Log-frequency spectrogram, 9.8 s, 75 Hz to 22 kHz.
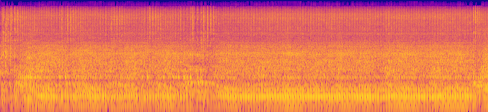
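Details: Honda GX pressure washer engine that sat about 10 years, right after the coil was re-gapped. It runs steady and even with no misses or knocks, though the owner then says it doesn't sound good and needs choke for fuel.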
